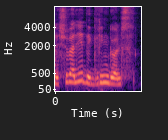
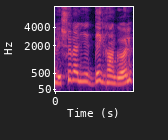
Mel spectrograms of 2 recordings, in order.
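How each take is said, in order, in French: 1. Le titre se prononce à l'anglaise. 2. Le titre se prononce à la française.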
